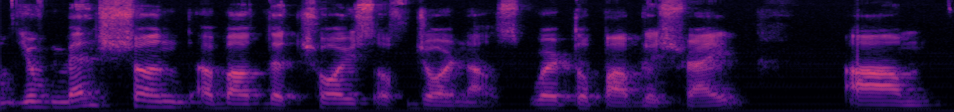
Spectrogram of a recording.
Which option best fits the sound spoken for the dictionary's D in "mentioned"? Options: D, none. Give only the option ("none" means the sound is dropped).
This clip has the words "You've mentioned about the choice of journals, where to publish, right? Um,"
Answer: D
